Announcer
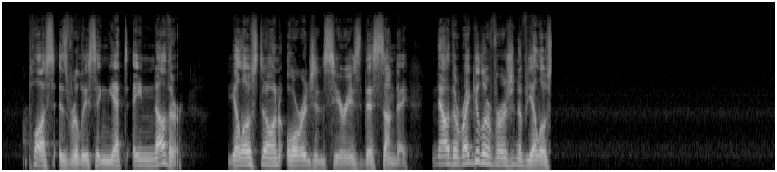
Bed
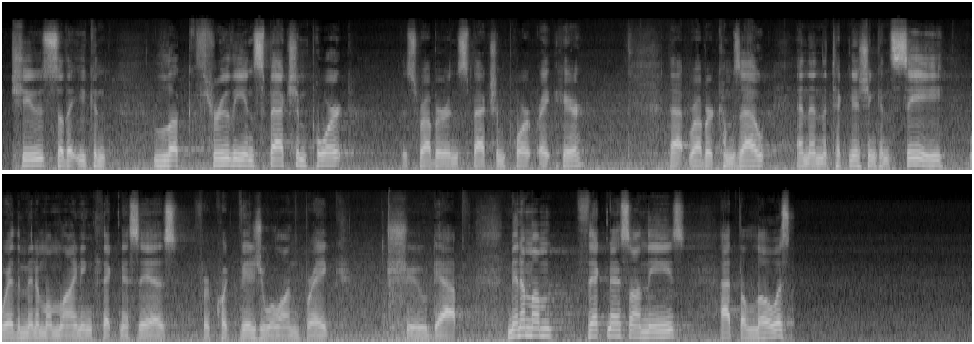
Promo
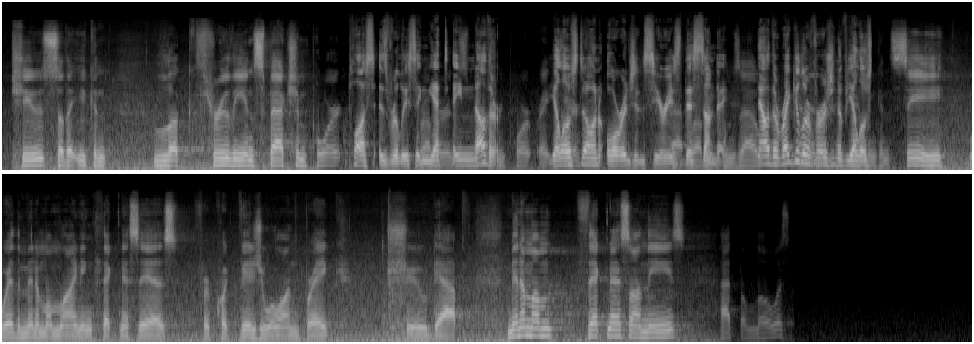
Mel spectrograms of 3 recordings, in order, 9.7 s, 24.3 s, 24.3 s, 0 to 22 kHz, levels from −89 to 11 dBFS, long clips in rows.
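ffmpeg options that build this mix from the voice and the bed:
-filter_complex "[0:a]adelay=4000,volume=0.794[s0];[1:a]volume=2.51,afade=t=out:st=3.56:d=0.52:silence=0.199526,afade=t=in:st=11.13:d=0.49:silence=0.223872,afade=t=out:st=19.88:d=1.44:silence=0.0501187[s1];[s0][s1]amix=inputs=2:normalize=0"

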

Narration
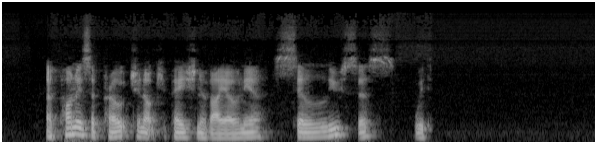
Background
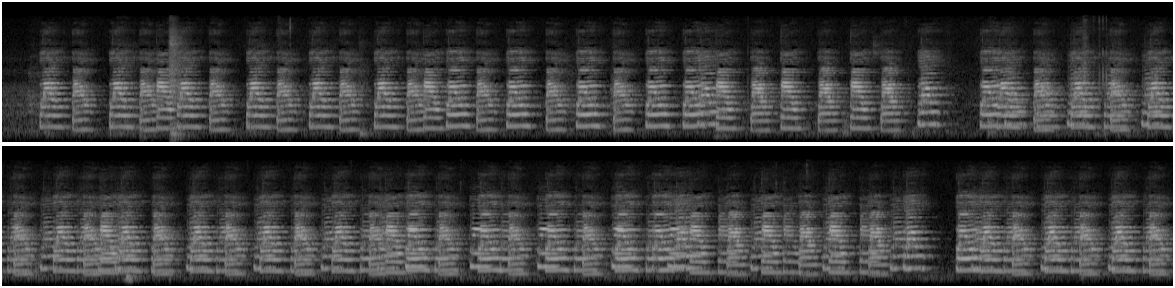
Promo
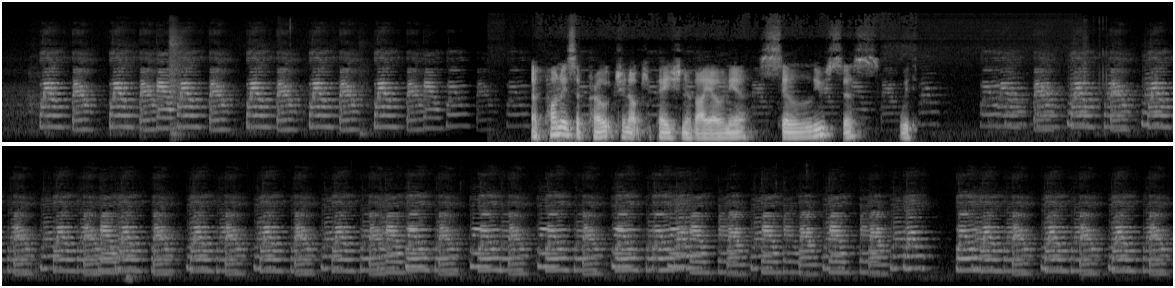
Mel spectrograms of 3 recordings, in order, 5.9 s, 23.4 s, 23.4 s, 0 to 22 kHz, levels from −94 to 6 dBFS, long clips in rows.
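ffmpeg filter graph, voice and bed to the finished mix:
-filter_complex "[0:a]adelay=4850,volume=1.26[s0];[1:a]volume=3.98,afade=t=out:st=3.74:d=0.91:silence=0.125893,afade=t=in:st=9.69:d=0.8:silence=0.158489[s1];[s0][s1]amix=inputs=2:normalize=0"

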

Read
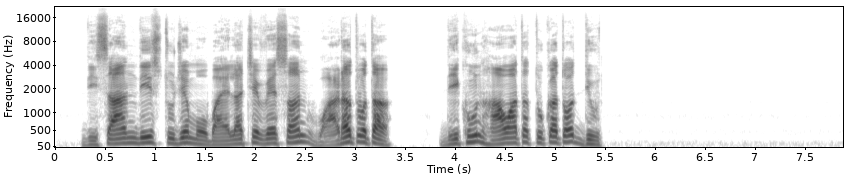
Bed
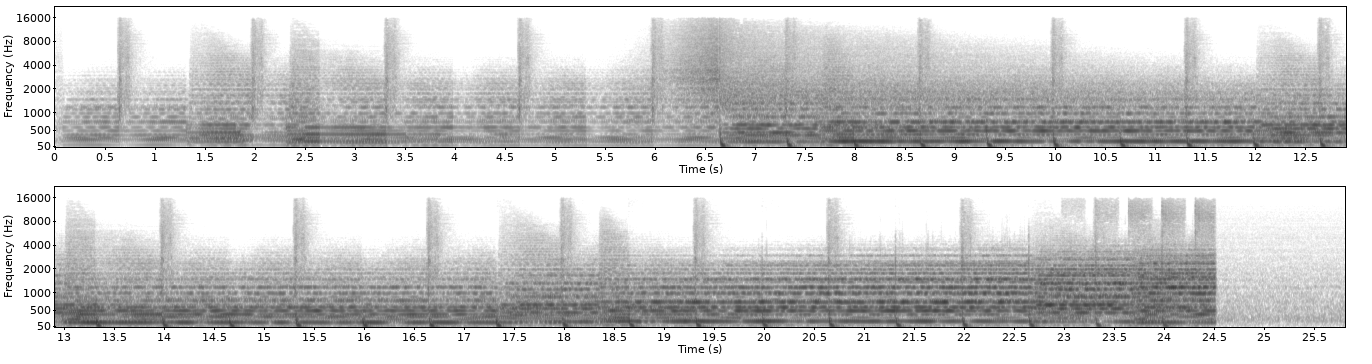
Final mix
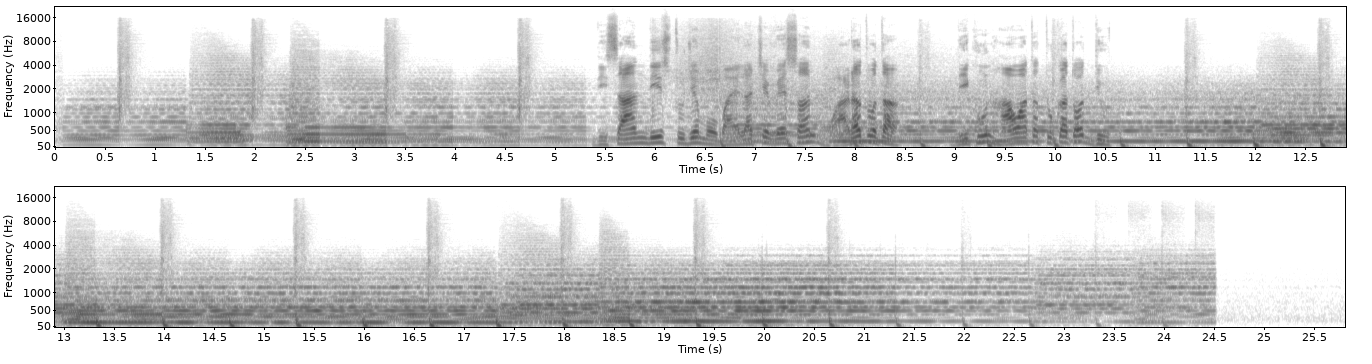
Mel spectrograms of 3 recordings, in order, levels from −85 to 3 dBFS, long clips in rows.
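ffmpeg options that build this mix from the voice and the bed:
-filter_complex "[0:a]adelay=5100,volume=0.501[s0];[1:a]volume=1.41,afade=t=out:st=4.68:d=0.9:silence=0.375837,afade=t=in:st=11:d=0.87:silence=0.501187,afade=t=out:st=20.16:d=1.39:silence=0.223872[s1];[s0][s1]amix=inputs=2:normalize=0"

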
